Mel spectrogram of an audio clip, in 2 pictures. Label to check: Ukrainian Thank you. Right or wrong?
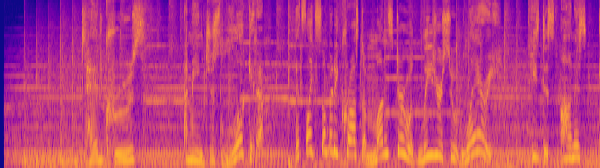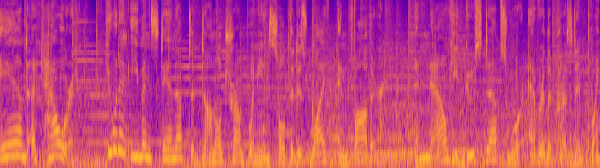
Wrong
